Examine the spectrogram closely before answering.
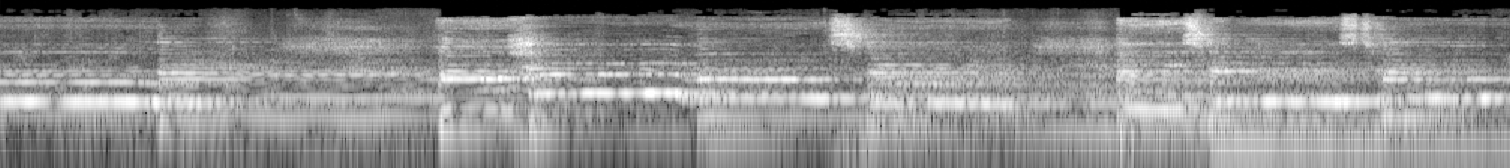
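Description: A boy singing a sacred song solo into a microphone over instrumental accompaniment, holding long notes that move step by step to new pitches.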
